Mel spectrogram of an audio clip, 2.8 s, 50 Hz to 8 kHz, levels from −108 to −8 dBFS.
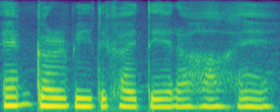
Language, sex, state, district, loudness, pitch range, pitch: Hindi, female, Arunachal Pradesh, Papum Pare, -15 LUFS, 205-215 Hz, 205 Hz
